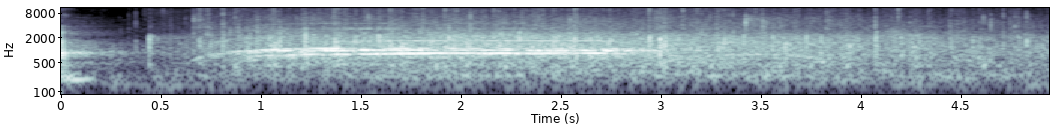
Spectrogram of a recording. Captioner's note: attendees applauding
